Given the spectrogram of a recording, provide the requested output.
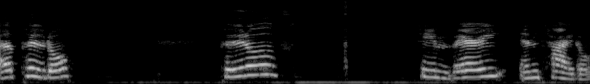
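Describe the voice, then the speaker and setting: In a put-on character voice, squeaky and at an extremely high pitch, the speaker goes at a very slow pace with long, frequent pauses. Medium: comedy sketch. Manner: emotional, dramatic.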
